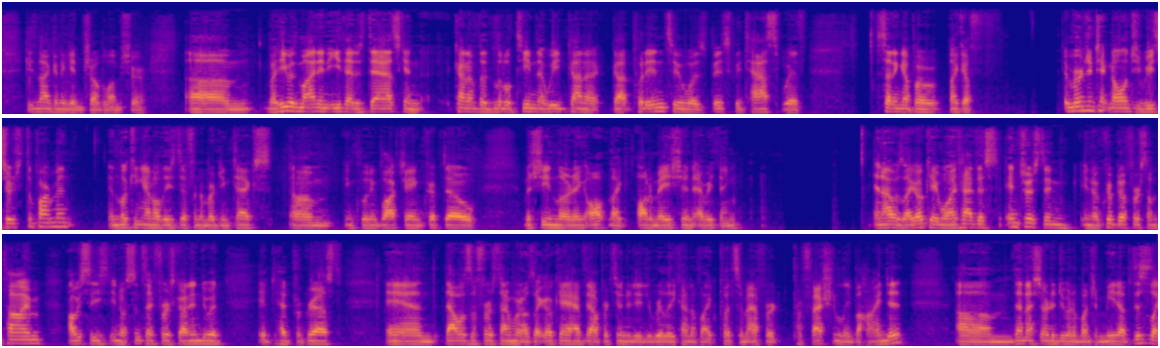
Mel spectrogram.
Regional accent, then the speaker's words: United States; also born or lived in Madrid, Spain; now in Hong Kong; So I'm from the States originally. I've been in Asia. I'm based in Hong Kong currently. Been in Asia for about 7-8 years now.

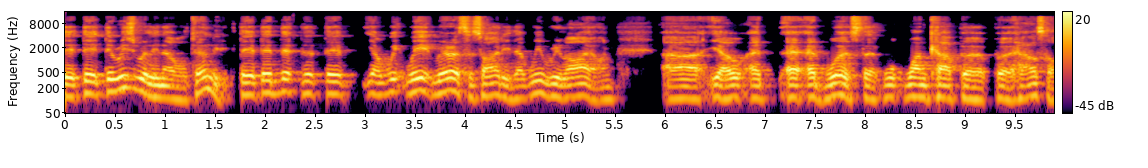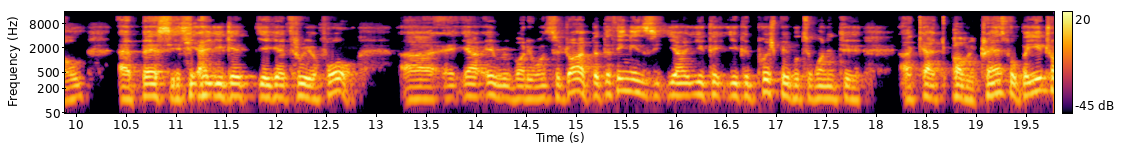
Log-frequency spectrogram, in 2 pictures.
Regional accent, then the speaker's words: Sydney, New South Wales, Australia; Growing up in Sydney, looking at what they're doing

